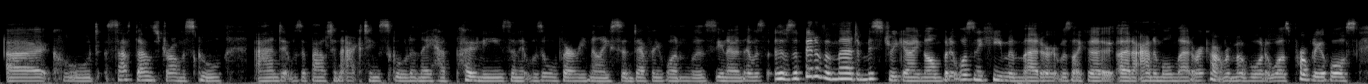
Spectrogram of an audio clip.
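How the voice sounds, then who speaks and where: A woman with a slightly low voice, talking casually as a guest in an interview. She tells personal stories with wry, self-deprecating emphasis, animated and conversational. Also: fast talker, hardly any pauses. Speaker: guest, writer of audio drama.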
